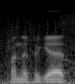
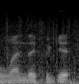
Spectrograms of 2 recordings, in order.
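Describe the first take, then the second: No difference in how they are said.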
